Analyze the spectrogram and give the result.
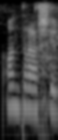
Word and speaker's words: Andrássy: You speak Hungarian, how do you say this? – You call it Terror Haza, Andrássy Road. – Okay, Andrássy Road. Andrássy? So, Andrássy Road, Terror Haza.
